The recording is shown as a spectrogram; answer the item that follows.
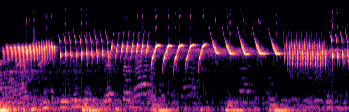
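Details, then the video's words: Canary singing persistently in the Indonesian ngerek, ngerol and nembak style, used as a tutor and prompt for other birds: long buzzy trill, then rapid high repeated notes and falling sweeps, ending in another buzzy roll. "Kenari Gacor Panjang Ngerek Ngerol Nembak Mantap Buat Masteran dan Pancingan | Bird Singing"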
